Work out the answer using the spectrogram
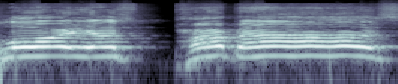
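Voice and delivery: high, loud, belted-out heroic cry. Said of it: "Old Man Loki when he said".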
